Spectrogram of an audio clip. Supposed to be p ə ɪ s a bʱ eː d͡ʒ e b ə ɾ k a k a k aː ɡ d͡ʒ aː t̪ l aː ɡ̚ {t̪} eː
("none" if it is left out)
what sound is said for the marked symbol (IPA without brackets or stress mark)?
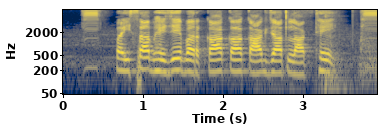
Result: t̪ʰ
